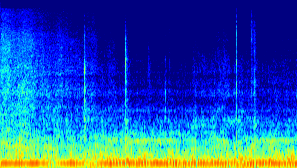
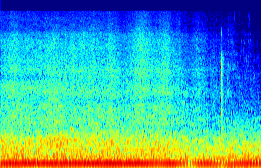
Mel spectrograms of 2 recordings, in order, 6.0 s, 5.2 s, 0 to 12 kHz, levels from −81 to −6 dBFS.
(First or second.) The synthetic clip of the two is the first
